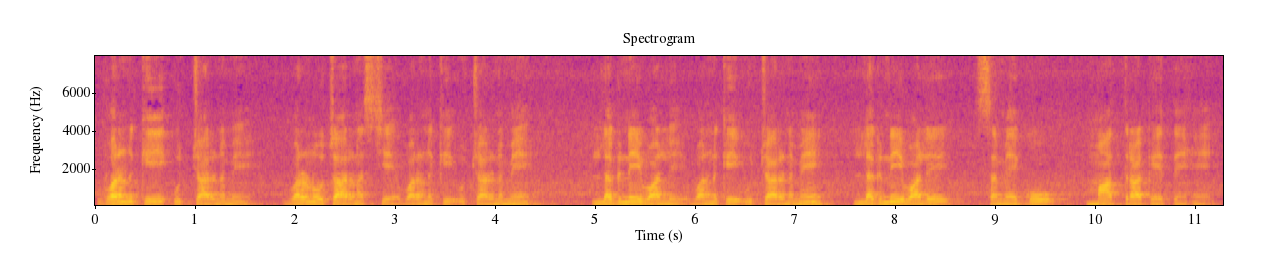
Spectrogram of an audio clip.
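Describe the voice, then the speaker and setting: A man teaching an exam-prep lesson. He recites verses slowly and repeats each point as a question he then answers. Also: medium pitch, a bit bright, slight background noise.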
